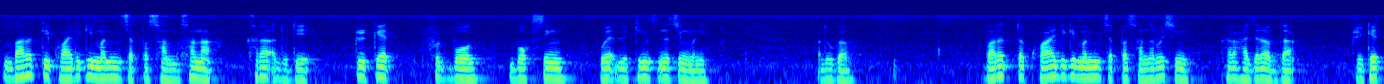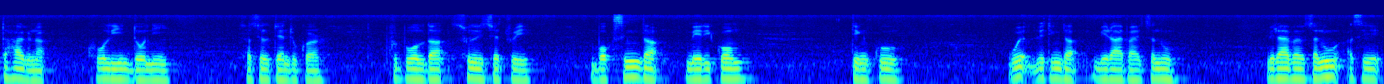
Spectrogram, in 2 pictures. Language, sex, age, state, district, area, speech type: Manipuri, male, 30-45, Manipur, Bishnupur, rural, spontaneous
